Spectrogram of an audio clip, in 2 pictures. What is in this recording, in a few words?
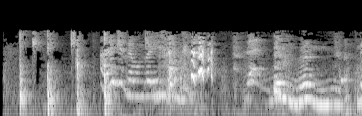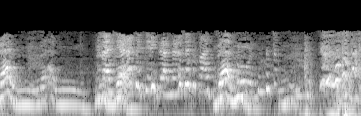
Italian Version Of Are You A Cardinal Drinking Game; Capitano Puff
